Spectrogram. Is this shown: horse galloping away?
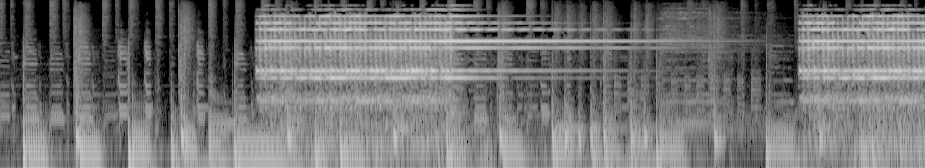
no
